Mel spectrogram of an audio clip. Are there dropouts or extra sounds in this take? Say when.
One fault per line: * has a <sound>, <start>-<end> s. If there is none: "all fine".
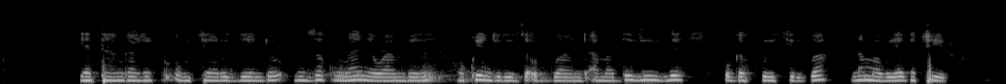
all fine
